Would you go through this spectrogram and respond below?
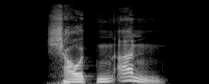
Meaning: inflection of anschauen: 1. first/third-person plural preterite 2. first/third-person plural subjunctive II
- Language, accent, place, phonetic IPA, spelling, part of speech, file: German, Germany, Berlin, [ˌʃaʊ̯tn̩ ˈan], schauten an, verb, De-schauten an.ogg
